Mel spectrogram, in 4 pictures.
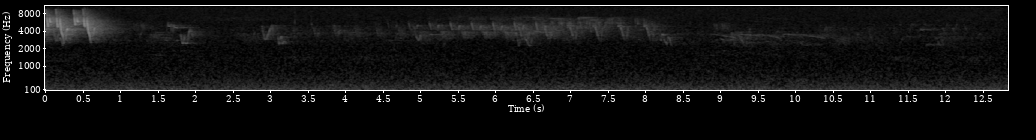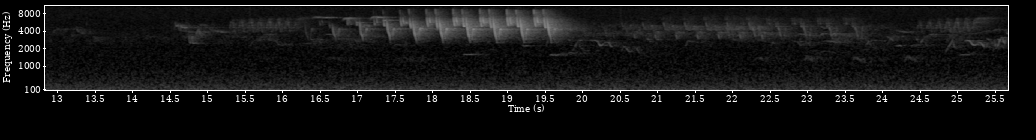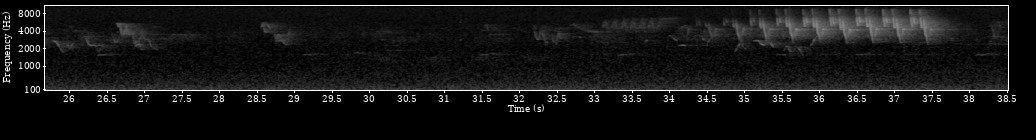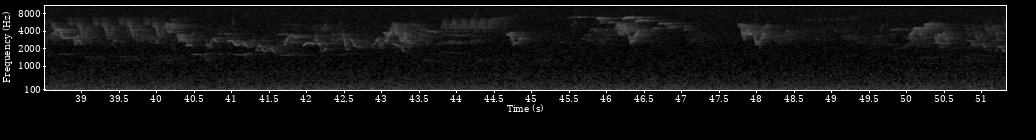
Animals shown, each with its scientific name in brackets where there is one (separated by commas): Red-eyed Vireo (Vireo olivaceus), Rose-breasted Grosbeak (Pheucticus ludovicianus), American Crow (Corvus brachyrhynchos), Brown Creeper (Certhia americana), Ovenbird (Seiurus aurocapilla), Black-throated Blue Warbler (Setophaga caerulescens), Chestnut-sided Warbler (Setophaga pensylvanica), Blue Jay (Cyanocitta cristata)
